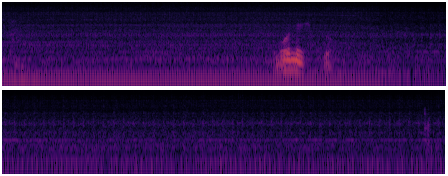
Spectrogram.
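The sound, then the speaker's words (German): A car engine idles with a steady low rumble, cutting off after a few seconds; a voice briefly speaks over it, then only faint background noise remains. “Ich habe jetzt echt gedacht, die kriegen Motocast ohne Autos hin.”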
